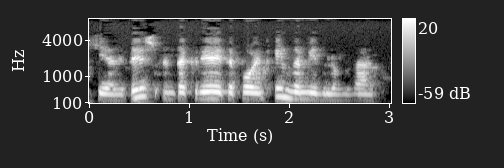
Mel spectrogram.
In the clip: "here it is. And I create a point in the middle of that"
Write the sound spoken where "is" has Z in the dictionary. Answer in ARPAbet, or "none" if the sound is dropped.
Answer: S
